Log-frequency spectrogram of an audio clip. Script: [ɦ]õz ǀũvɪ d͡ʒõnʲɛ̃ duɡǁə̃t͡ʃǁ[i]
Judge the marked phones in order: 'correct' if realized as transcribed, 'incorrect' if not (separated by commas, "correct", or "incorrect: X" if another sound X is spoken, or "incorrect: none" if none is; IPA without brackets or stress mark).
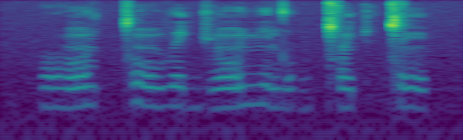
correct, incorrect: ĩ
